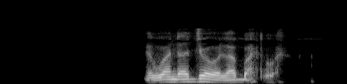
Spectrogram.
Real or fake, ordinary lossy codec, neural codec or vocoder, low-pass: fake; MP3, 32 kbps; autoencoder, 48 kHz, 32 numbers a frame, DAC-VAE, trained on Japanese speech; 5.4 kHz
